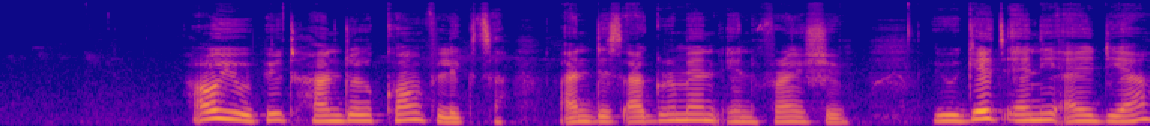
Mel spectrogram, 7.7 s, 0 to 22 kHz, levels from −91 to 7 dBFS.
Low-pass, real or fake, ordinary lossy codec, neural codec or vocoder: 19.8 kHz; real; none; none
